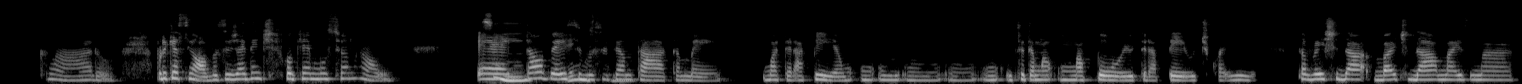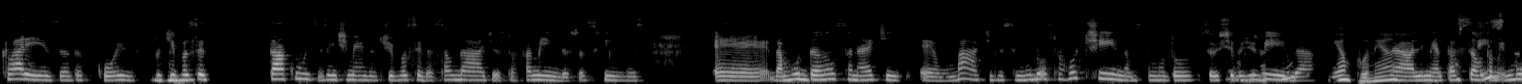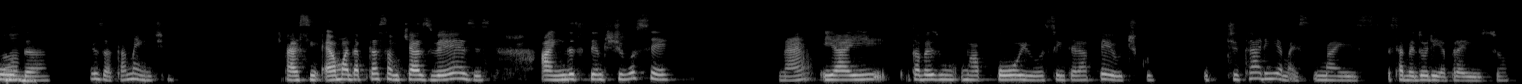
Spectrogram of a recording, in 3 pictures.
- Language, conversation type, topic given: Portuguese, advice, Como comer por emoção quando está estressado afeta você?
- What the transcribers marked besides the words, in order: none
